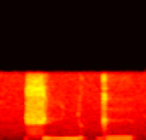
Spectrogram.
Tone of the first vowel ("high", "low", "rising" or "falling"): low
